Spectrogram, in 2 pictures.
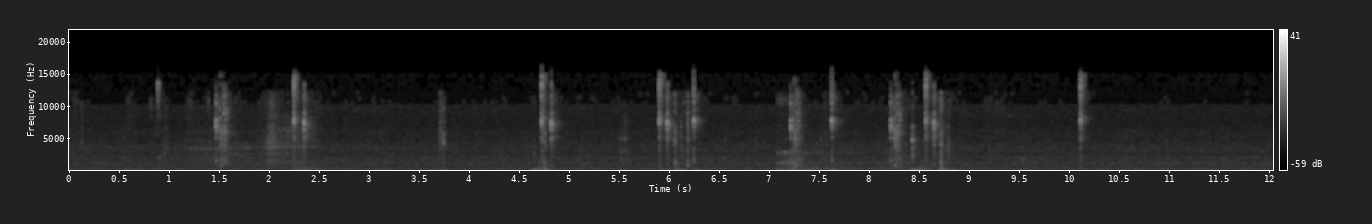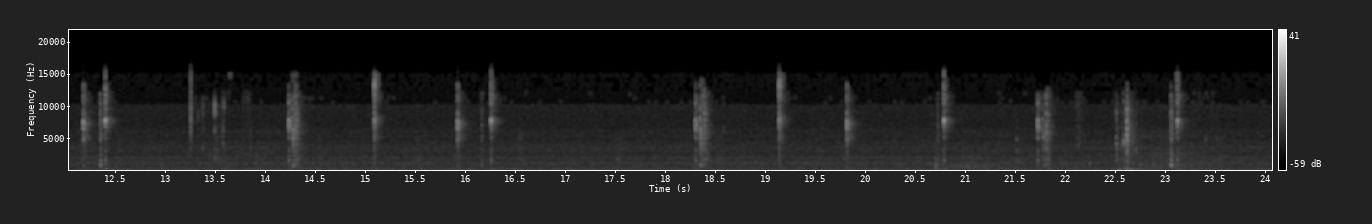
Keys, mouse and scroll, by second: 2.1 click, 4.5 shift+click, 5.7 shift+click, 6.1 middle click, 7.4 middle click, 8.3 shift+click, 9.9 click, 12.2 middle click, 14.9 click, 16.1 middle click, 18.9 click, 20.6 middle click, 22.4 alt+a, 22.6 scroll down 2, 22.9 middle click.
